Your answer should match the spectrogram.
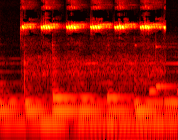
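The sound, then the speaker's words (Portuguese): Crickets chirp in a steady rhythm of about six short, bright bursts, clear, over a soft sustained low tone in the background. “Esses documentos eram deixados dentro de gavetas com vários grilos. Isso mesmo, grilos.”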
